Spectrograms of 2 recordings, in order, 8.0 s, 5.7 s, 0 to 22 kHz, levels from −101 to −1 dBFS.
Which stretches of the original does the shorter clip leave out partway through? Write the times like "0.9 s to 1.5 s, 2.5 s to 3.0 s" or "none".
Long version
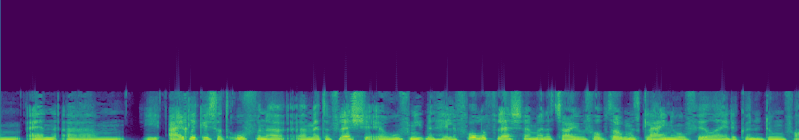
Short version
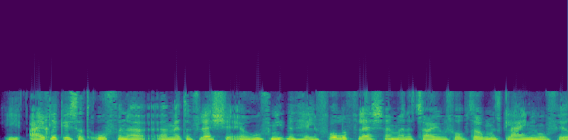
none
